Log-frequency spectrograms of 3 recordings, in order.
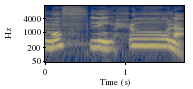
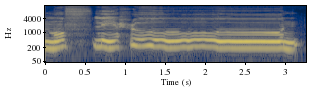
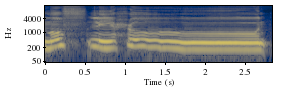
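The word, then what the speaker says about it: مُفْلِحُون: আবার বলেন, ওয়া উলাইকা হুমুল মুফলিহুন। হুমুল মুফলি, মুফলি, মুফেলি, এভাবে না, সুন্দর করে স্পষ্ট করে উচ্চারণ করবেন, বাতাস বের করে।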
